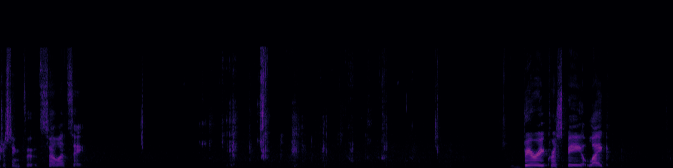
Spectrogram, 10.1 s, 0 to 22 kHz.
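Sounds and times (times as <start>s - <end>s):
crunchy snack chewing: 3.0s - 6.8s.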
